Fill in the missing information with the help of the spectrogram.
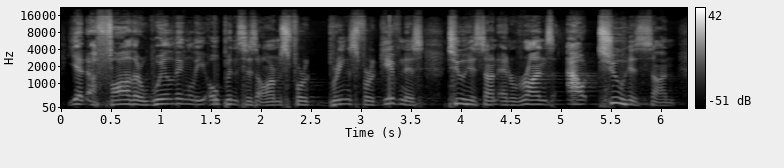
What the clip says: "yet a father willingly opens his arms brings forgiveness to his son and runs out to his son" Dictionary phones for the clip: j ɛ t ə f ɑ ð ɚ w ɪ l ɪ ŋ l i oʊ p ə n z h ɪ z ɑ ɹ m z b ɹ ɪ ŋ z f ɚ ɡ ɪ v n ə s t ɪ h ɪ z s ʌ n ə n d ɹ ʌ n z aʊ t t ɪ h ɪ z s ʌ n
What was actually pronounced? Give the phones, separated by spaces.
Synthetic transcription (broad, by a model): j ɛ t ə f ɑ ð ɚ w ɪ l ɪ ŋ l i oʊ p ə n z h ɪ z ɑ ɹ m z b ɹ ɪ ŋ z f ɚ ɡ ɪ v n ə s t ɪ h ɪ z s ʌ n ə n ɹ ʌ n z aʊ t t ɪ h ɪ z s ʌ n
